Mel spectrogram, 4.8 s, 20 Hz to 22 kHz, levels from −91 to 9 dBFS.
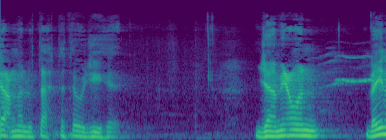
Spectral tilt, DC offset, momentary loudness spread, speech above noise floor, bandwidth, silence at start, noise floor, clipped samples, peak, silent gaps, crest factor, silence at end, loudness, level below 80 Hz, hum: -6 dB/octave; under 0.1%; 15 LU; 38 dB; 13.5 kHz; 0 s; -60 dBFS; under 0.1%; -4 dBFS; none; 18 dB; 0 s; -22 LUFS; -68 dBFS; none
